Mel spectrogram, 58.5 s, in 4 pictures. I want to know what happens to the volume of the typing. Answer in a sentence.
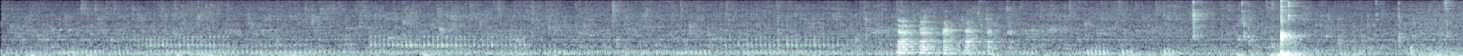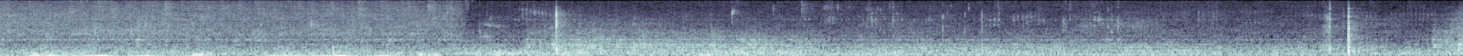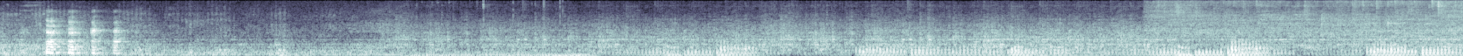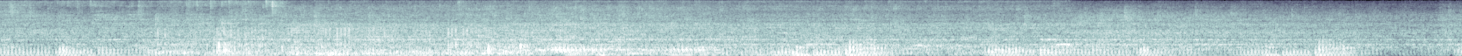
The volume of the typing goes down.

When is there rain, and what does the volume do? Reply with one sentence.
You can hear the rain from 0.0 to 58.4 s, getting louder.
